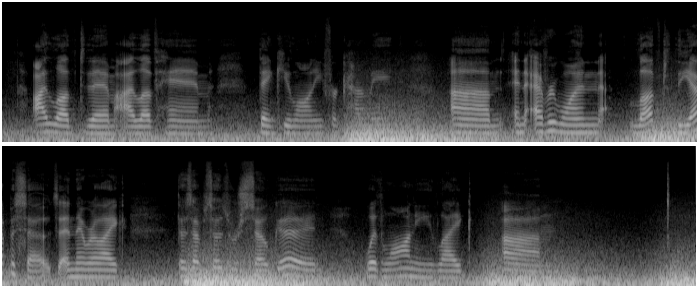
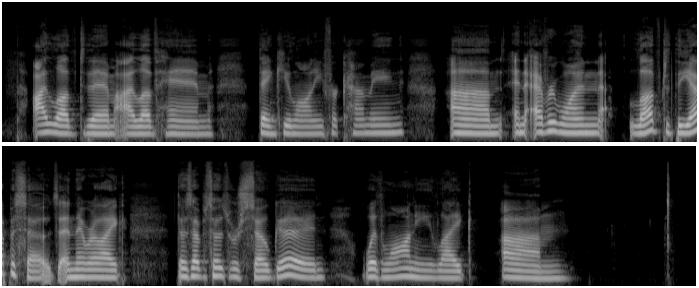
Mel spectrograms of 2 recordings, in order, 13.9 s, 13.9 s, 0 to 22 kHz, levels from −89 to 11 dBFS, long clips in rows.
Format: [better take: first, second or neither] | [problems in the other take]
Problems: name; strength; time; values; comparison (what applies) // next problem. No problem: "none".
second | wind noise on the microphone; heavy; 6 dB below the speech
